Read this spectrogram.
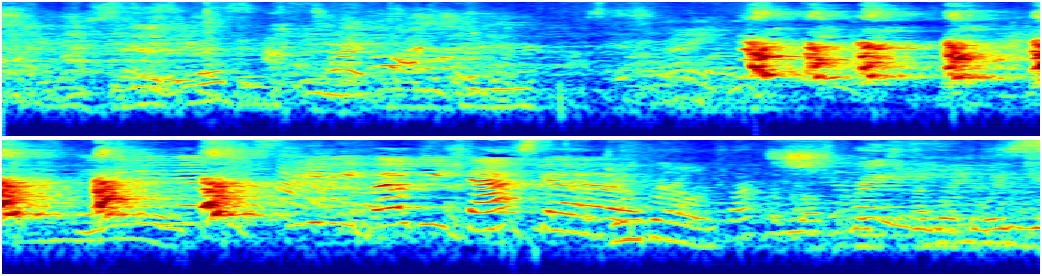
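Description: A woman calls out to a dog with animation in a large echoing hall.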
